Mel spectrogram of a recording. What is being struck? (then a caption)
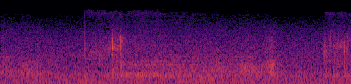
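Glossy coated paper magazine. Long nails scratch and tap across the same page spread of an open glossy magazine lying flat, its thin coated paper giving a soft, steady papery scratching. Four short, bright taps click out over the quiet rustle, two close together early on and two near the end, each dying away almost at once.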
